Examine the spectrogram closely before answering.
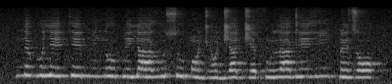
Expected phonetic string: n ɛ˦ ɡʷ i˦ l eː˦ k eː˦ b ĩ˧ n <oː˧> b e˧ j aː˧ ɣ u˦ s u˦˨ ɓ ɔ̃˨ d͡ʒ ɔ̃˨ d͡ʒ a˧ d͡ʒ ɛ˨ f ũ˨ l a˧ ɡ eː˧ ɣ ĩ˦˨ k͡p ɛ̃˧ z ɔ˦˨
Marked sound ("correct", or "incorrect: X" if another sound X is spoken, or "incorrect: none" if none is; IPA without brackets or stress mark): incorrect: oː˦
